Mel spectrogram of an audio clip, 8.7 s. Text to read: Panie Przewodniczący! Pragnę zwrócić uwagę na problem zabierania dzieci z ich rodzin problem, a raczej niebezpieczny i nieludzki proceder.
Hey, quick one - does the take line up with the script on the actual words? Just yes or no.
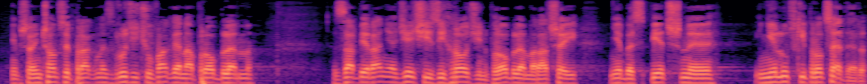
yes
